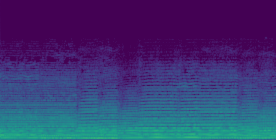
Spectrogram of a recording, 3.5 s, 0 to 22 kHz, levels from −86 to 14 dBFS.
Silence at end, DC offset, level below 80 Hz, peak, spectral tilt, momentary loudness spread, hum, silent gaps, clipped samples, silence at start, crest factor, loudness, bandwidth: 0 s; under 0.1%; -60 dBFS; -8 dBFS; -1.5 dB/octave; 2 LU; none; none; under 0.1%; 0 s; 14 dB; -23 LUFS; 13.5 kHz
